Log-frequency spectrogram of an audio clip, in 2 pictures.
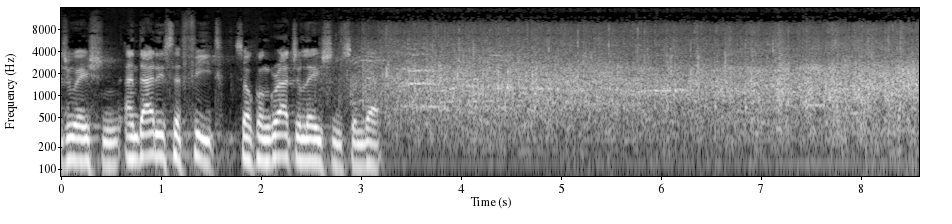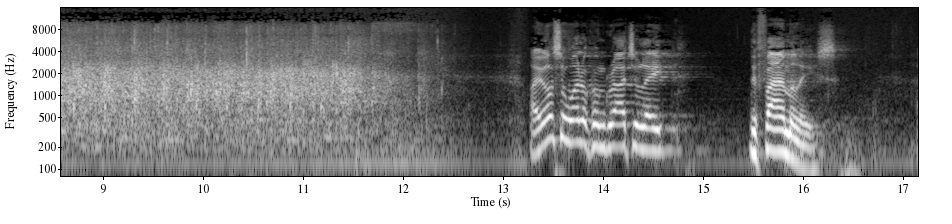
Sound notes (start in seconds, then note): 3.5 crowd applauds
